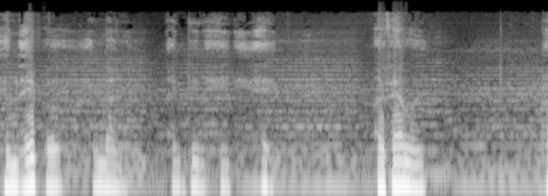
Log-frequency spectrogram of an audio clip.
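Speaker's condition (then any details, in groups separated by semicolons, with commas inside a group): Parkinson's disease; early onset, deep brain stimulation in thalamus, two brain surgeries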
